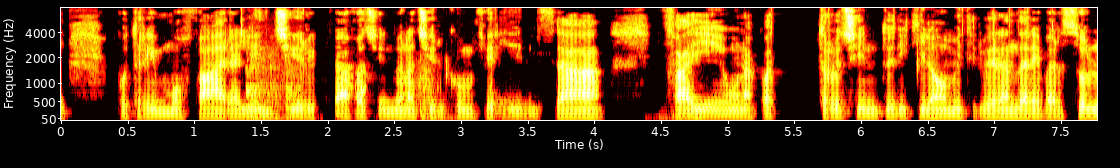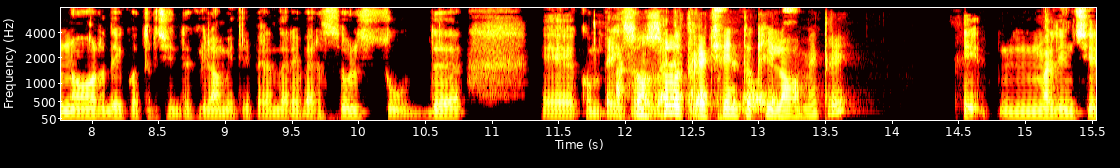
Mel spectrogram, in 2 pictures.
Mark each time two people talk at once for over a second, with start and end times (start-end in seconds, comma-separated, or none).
11.9-13.3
